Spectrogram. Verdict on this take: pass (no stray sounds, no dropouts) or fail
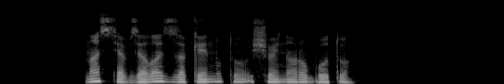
pass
